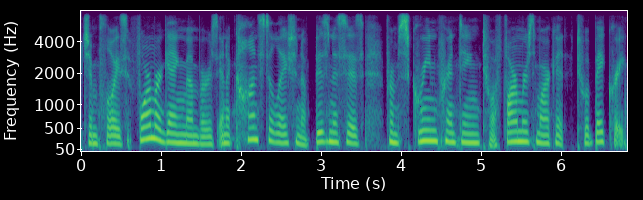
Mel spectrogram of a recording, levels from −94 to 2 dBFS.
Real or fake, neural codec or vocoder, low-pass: real; none; 7.2 kHz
